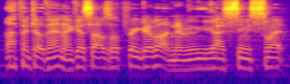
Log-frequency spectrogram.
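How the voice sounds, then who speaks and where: A man's voice: medium pitch, steady tone, rapid-fire, soft background music, lightly acted. A man voicing a tough young woman in a game who wryly recounts an embarrassing memory. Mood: rueful.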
